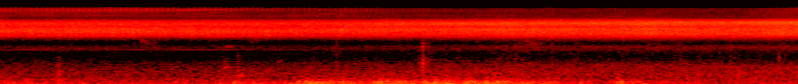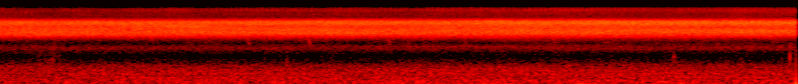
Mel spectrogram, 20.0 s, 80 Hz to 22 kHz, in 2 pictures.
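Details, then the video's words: A summer cicada chorus fills suburban Nisshin, Aichi Prefecture, Japan, at 1 PM on 28 July 2021, an even high buzzing wash without pauses; a brief low rumble swells midway under steady walking noise. "Summer Cicadas Sounds"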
